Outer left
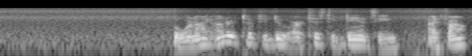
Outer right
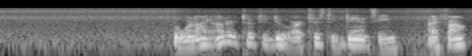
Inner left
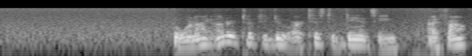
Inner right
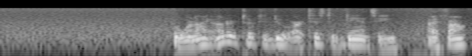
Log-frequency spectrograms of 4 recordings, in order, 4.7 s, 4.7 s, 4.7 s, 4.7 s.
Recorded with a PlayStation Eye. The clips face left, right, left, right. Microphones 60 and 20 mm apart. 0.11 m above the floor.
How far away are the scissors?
No scissors in this recording.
